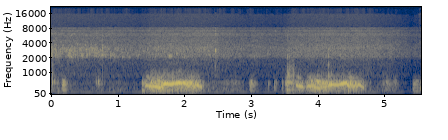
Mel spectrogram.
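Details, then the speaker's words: Rhonchi: low, loud, continuous snore-like rumbling sounds through the breath cycle, more prominent on exhalation than inhalation. "and then there's a certain kind of wheeze that is called a roncus or the plural is ronchi that sounds more like a snore so it's continuous and it's still on exhalation more than inhalation but it's a louder lower sound like a snore"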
